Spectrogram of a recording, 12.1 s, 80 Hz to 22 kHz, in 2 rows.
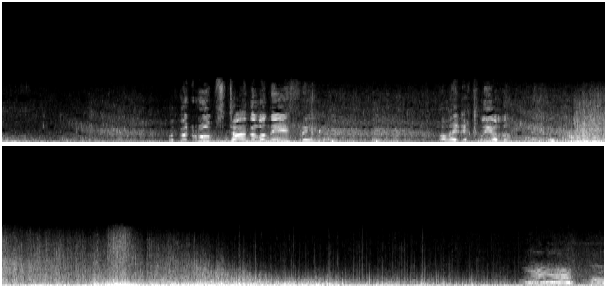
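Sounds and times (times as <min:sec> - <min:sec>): explosion with deep rumble: 0:04.7 - 0:12.0
man shouting: 0:11.2 - 0:12.0.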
